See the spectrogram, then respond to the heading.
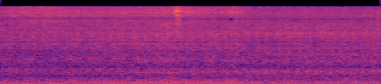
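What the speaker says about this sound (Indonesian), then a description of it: "ini ada bus Agung Sejati masuk." A large Agung Sejati bus pulls into a terminal, its heavy diesel engine rumbling loud and steady throughout, with a faint hiss of air brakes.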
